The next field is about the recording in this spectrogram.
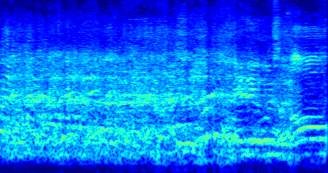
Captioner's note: laughter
